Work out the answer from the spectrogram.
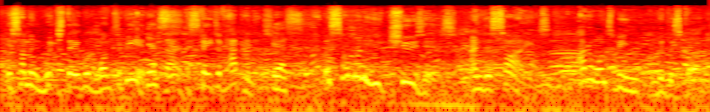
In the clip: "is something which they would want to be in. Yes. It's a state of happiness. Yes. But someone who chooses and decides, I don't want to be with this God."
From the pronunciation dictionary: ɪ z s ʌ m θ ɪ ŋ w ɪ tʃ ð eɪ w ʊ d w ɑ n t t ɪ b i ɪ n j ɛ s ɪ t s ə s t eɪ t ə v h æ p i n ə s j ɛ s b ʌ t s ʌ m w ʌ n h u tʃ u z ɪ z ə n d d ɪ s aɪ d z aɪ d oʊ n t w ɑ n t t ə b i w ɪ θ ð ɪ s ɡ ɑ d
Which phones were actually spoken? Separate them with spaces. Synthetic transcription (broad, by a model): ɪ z s ʌ m θ ɪ ŋ w ɪ tʃ ð eɪ w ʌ d w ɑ n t t ɪ b i ɪ n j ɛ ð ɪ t ə s t eɪ t ə v h æ p i n ə s j ɛ s b ʌ t s ʌ m w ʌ n h u tʃ u z ɪ z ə n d d ɪ s aɪ d z aɪ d oʊ n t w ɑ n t t ə b i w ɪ ð ɪ s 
